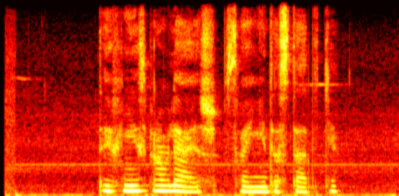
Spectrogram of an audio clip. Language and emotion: Russian, neutral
